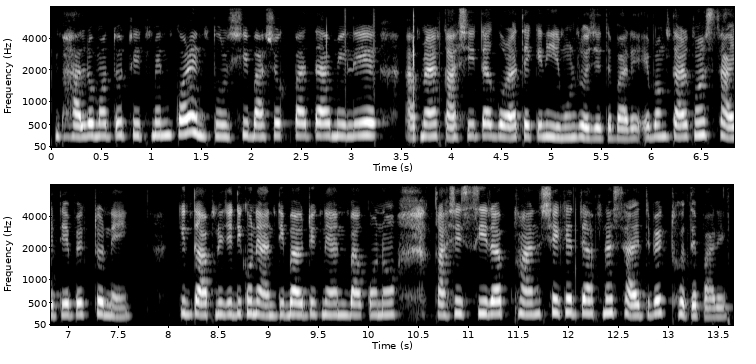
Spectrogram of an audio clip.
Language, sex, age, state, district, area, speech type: Bengali, female, 30-45, West Bengal, South 24 Parganas, rural, spontaneous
